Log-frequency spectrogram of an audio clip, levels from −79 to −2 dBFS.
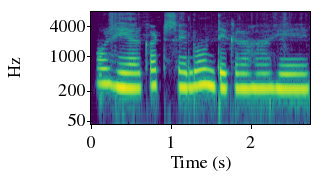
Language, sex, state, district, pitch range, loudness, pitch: Hindi, female, Madhya Pradesh, Bhopal, 230-265 Hz, -13 LUFS, 235 Hz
